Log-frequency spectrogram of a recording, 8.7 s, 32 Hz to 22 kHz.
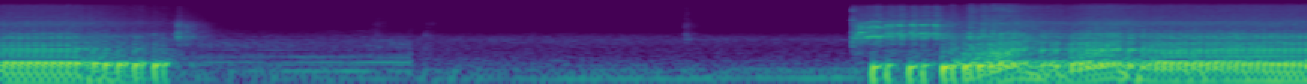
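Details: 1983 Honda VT250 V-twin, about 63,500 km, just revived project bike with freed seized carb slides: even idle with steady beat, no knocks or rattles; engine healthy, though it still needs a tune-up and clean.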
